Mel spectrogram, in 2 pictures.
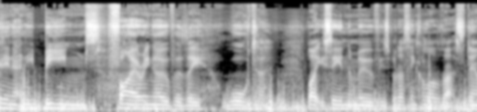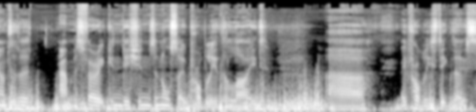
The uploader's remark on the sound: A special bonus podcast recorded on the Mull of Galloway in Scotland. Three separate recordings made over four days while photographing the Mull lighthouse. The weather conditions were fine but very windy which added to the fun of recording the podcast. Listen out at the end for the Mull Of Galloway foghorn!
